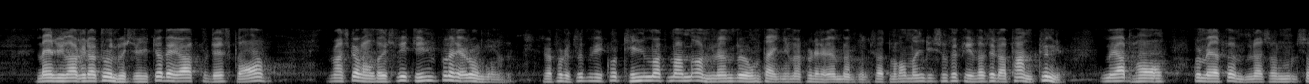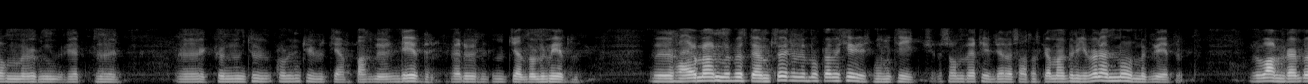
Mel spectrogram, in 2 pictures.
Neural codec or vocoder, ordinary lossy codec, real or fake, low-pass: autoencoder, 22.05 kHz, a latent of 192 numbers a frame, VITS, trained on one speaker; Opus, 24 kbps; fake; 5.4 kHz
